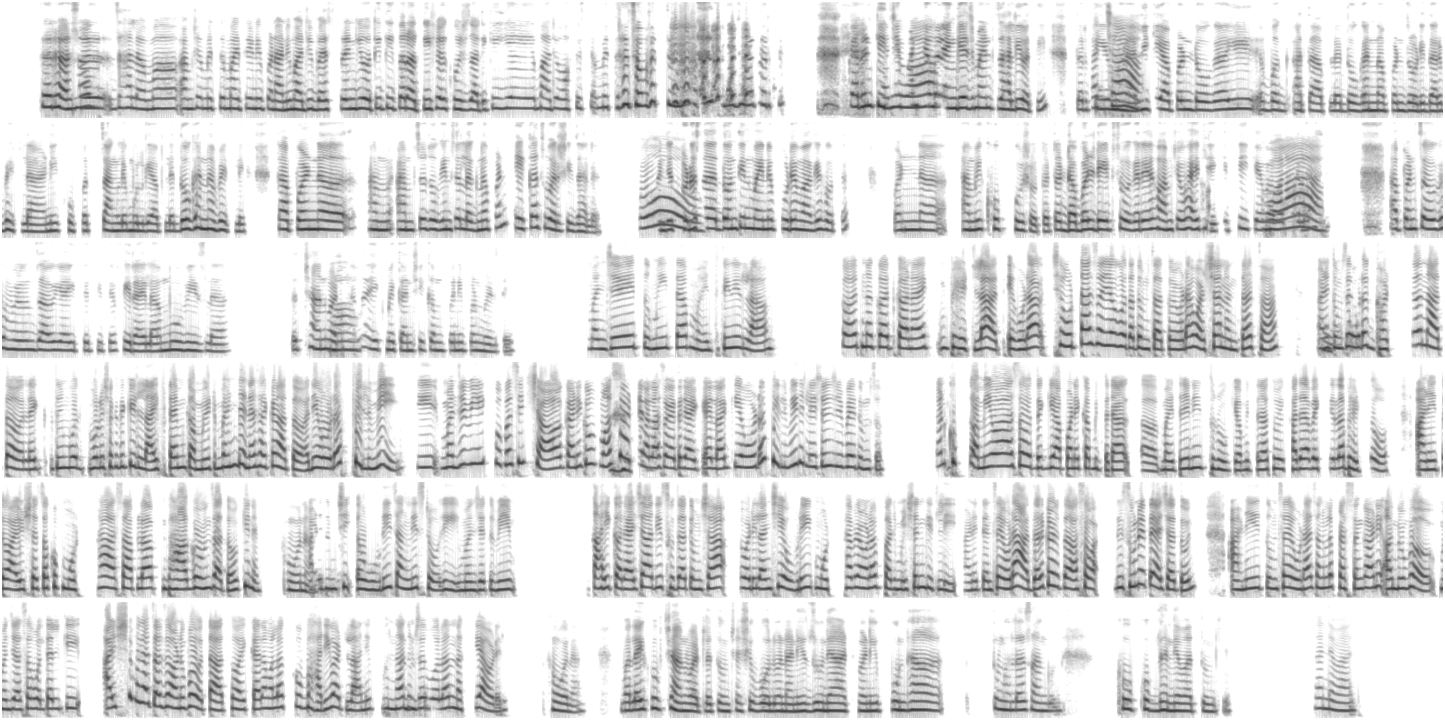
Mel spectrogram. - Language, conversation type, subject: Marathi, podcast, एखाद्या छोट्या संयोगामुळे प्रेम किंवा नातं सुरू झालं का?
- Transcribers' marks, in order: laughing while speaking: "तर असं झालं"; tapping; laugh; giggle; laughing while speaking: "मित्रासोबत तुझं लग्न ठरतय. कारण तिची पण तेव्हा एंगेजमेंट झाली होती"; drawn out: "ओ!"; in English: "डबल डेट्स"; drawn out: "वाह!"; chuckle; in English: "लाईफटाईम कमिटमेंट"; joyful: "एवढं फिल्मी की म्हणजे मी … रिलेशनशिप आहे तुमचं"; chuckle; in English: "रिलेशनशिप"; in English: "थ्रू"; in English: "थ्रू"; in English: "स्टोरी"; chuckle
